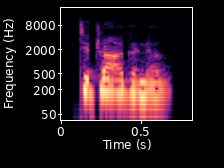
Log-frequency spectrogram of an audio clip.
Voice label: "tetragonal", Indian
